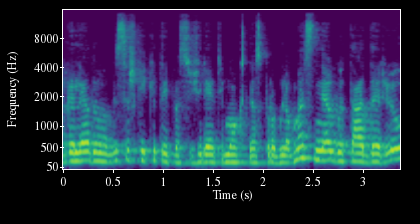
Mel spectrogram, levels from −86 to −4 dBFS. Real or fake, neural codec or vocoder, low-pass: fake; vocoder, 44.1 kHz, 128 mel bands, Pupu-Vocoder; 14.4 kHz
